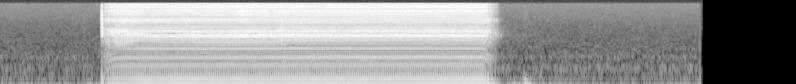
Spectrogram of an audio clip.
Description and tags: Shaver - shaver eq close
Electric shaving machine.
